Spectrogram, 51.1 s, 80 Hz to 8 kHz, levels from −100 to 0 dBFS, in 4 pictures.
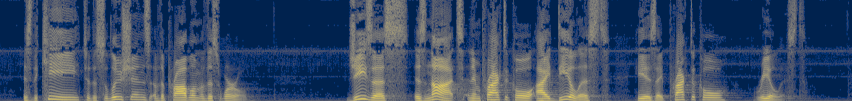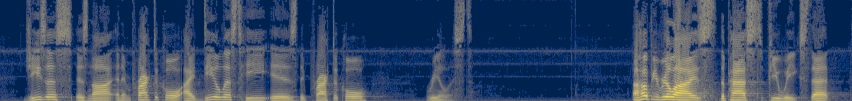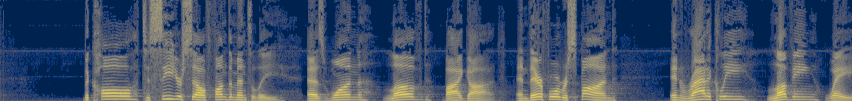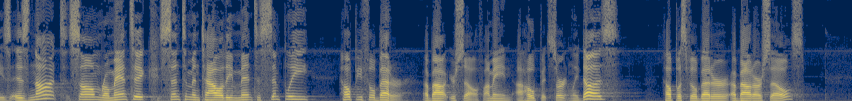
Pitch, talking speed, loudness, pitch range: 160 Hz, 105 wpm, -18 LUFS, 125-195 Hz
